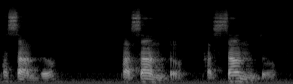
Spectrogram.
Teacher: The stress is over that second A.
